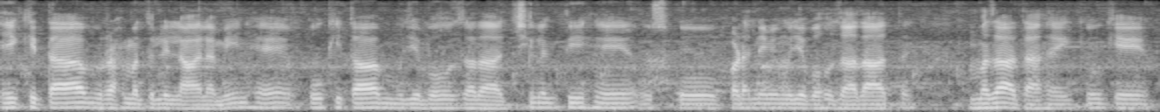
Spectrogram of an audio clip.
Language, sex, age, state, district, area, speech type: Urdu, male, 18-30, Uttar Pradesh, Siddharthnagar, rural, spontaneous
